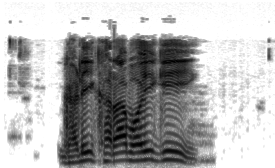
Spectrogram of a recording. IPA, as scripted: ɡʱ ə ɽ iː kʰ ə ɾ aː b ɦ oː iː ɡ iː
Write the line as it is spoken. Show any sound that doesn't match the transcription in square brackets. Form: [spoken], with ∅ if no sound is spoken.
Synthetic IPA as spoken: ɡʱ ə ɽ iː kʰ ə ɾ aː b ɦ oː iː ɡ iː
